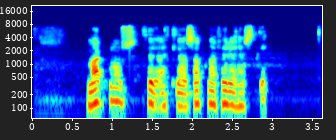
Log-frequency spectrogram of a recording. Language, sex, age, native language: Icelandic, male, 40-49, Icelandic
